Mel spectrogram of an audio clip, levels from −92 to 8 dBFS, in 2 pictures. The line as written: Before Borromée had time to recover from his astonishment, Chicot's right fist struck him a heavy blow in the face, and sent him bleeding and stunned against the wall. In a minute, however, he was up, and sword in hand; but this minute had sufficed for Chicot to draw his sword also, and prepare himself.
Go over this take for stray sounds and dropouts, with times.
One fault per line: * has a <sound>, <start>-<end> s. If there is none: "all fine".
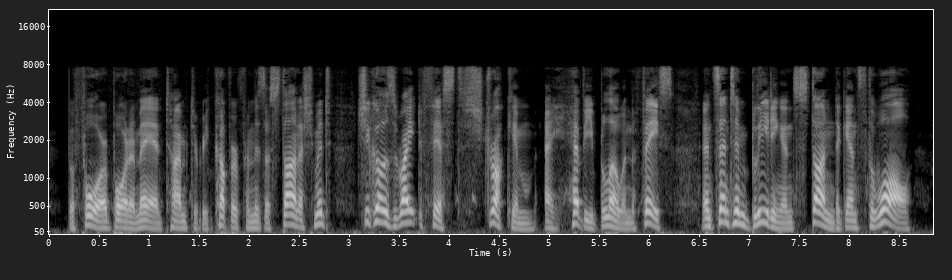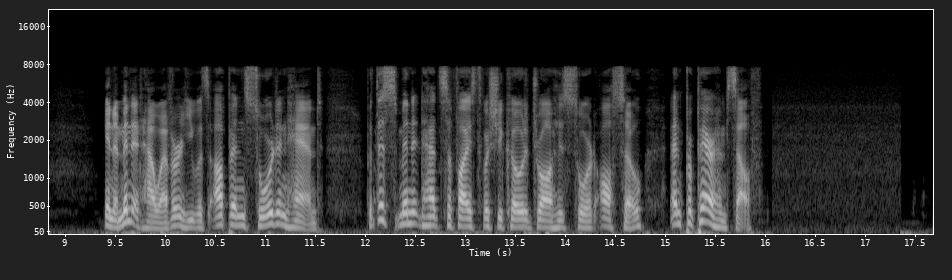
all fine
